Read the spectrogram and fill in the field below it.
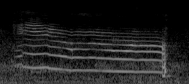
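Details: Stray cat asking for wet food gives one long, clear meow, nearly steady in pitch with a slight fall, cut off sharply after about a second and a half.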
